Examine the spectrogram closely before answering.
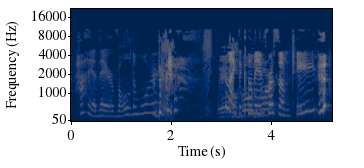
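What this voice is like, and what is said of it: Put-on Southern Belle accent. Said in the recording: “would make an awful Southern Belle... his Southern Belle charms... I can smell your bullshit accent from here”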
